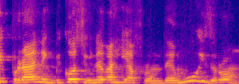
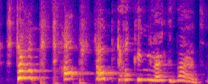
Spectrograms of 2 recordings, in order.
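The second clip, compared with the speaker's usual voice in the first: mock protest; 10 semitones higher than usual. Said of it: "I'm like".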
